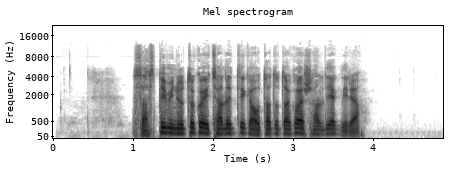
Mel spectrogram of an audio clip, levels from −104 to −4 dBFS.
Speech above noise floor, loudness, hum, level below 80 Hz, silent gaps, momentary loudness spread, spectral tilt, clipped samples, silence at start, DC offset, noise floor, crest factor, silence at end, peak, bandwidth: 62 dB; -18 LUFS; none; -50 dBFS; none; 8 LU; -7 dB/octave; under 0.1%; 1 s; under 0.1%; -79 dBFS; 18 dB; 1.05 s; -2 dBFS; 12 kHz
